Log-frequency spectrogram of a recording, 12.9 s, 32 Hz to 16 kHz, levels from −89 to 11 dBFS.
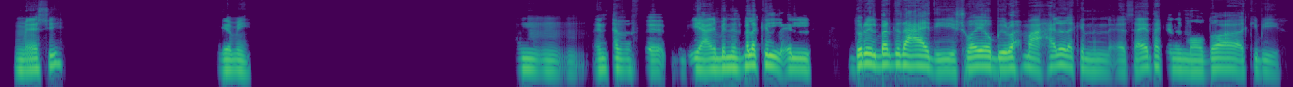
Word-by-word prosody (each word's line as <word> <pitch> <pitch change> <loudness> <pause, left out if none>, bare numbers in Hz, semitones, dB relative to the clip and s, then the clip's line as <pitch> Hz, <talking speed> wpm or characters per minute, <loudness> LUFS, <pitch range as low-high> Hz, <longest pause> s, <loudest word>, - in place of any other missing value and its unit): ماشي. 125 +8 -2 1.6
جميل. 115 -3 -2 2.7
إمم، 125 0 -3
إمم، 110 -2 -9
إمم، 100 - -20
أنت 120 +2 -3
ف 115 -2 -6 0.2
يعني 125 -1 +2
بالنسبة 130 +3 +3
لك 160 +1 +3
ال 145 -6 +4
ال 125 -2 0 0.4
دور 155 +7 +4
البرد 165 0 +5
ده 165 -1 +5
عادي، 120 -7 +2
شوية 140 +5 +3
و 140 - +4
بيروح 125 +3 +2
مع 130 -3 +1
حاله، 145 +3 0
لكن 115 -6 -5
ساعتها 130 +6 -1
كان 125 -2 -9
الموضوع 115 +1 -1
كبير. 105 -5 -11
125 Hz, 120 wpm, -20 LUFS, 115-140 Hz, 2.7 s, البرد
